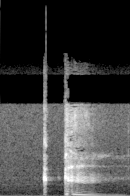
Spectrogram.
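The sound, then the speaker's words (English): Someone clears their throat with a short sharp catch, then a louder rasping burst that trails off into a falling voiced tone. “Clear my throat there.”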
